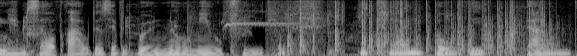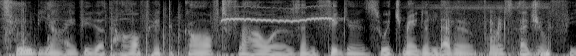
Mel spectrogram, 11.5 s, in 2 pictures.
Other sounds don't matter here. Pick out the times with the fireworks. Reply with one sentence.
The fireworks can be heard from 1.9 to 7.9 s.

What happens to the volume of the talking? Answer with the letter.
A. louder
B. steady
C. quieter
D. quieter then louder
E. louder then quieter
B.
